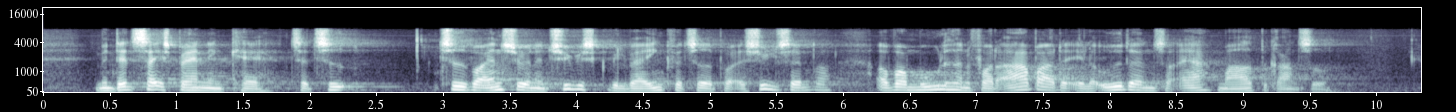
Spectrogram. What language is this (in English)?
Danish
